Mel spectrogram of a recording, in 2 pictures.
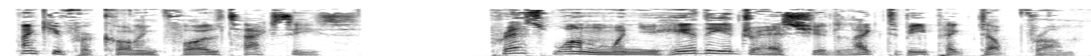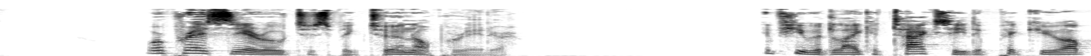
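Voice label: Northern Irish, male, IVR; accent of ireland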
